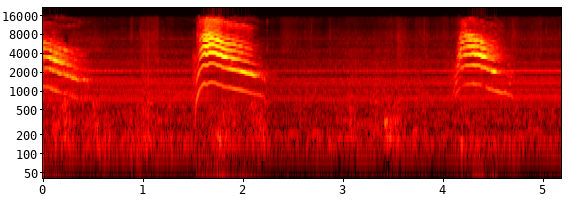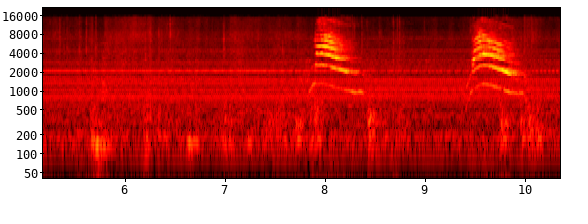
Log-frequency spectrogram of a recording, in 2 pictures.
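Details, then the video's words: Bengal kittens calling with loud, sharply arched meows, four cries spread over ten seconds with gaps of about two to three seconds, each mew bright and harmonic-rich against a quiet humming room. "Bengal kittens"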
